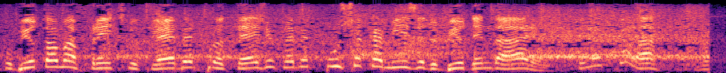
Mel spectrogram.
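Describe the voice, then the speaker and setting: Man, Brazilian accent, live match analysis, emphatic, muffled broadcast audio, clear stadium noise. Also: high voice, a little fast, over a noisy crowd. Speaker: football co-commentator, analyst.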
